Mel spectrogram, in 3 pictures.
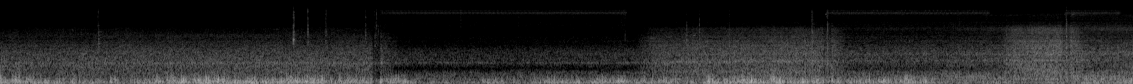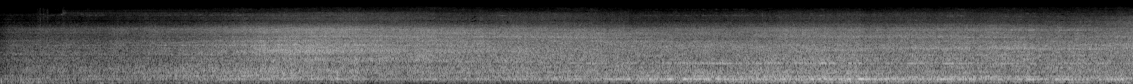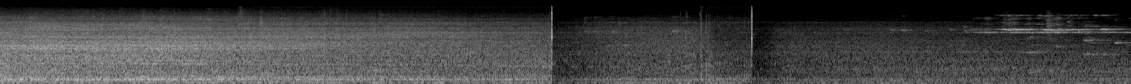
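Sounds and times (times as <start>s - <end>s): train wheels rumbling on rail: 6.5s - 33.9s.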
